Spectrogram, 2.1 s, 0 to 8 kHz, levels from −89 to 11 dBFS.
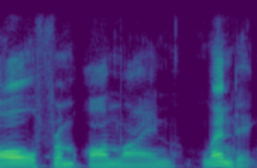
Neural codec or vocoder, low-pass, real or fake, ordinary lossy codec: none; 7.2 kHz; real; Opus, 64 kbps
